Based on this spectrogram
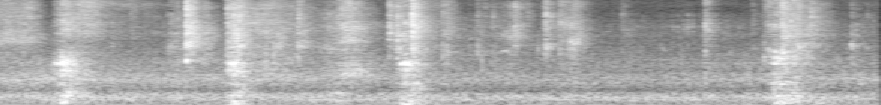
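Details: Lesser black-backed gull (Larus fuscus intermedius) at Kabelvåg, Lofoten, giving short, harsh, nasal calls at uneven intervals, about six in six seconds, over a low background hum.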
